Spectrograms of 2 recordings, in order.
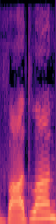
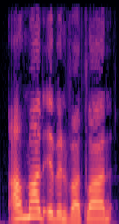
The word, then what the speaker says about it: Ahmad ibn Fadlan: I keep saying Vadlan because in Welsh the one F is pronounced like a V, and he's a vaudevillian actor. Yeah. No. Ahmad ibn Fadlan.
